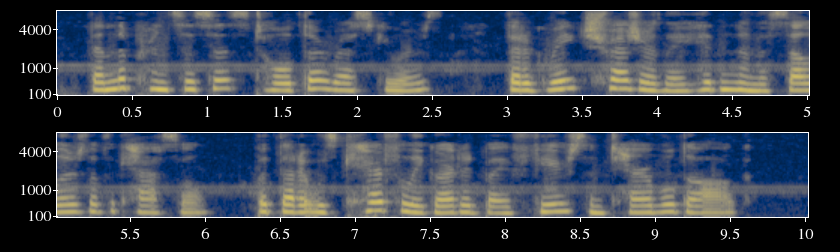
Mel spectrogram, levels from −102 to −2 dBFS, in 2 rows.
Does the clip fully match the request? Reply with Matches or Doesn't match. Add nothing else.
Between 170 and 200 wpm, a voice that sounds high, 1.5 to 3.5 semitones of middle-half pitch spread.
Matches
